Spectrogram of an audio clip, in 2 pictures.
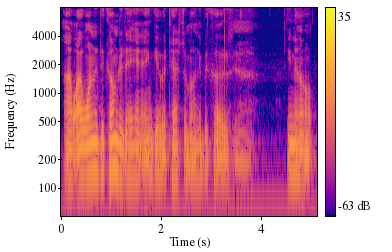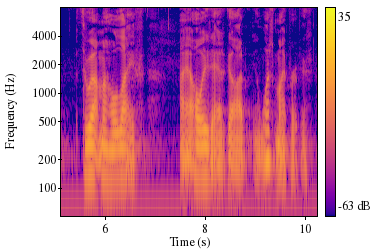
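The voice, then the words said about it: Weak, short-of-breath voice. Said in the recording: “my voice is a little, because breathing is still struggling a little bit”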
